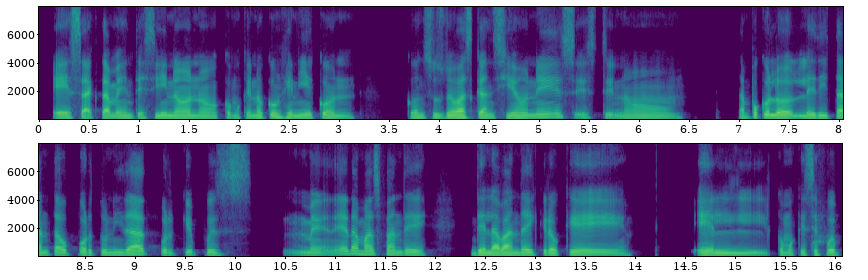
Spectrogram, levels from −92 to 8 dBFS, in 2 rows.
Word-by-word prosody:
Exactamente. 125 +1 +1
Sí, 140 +2 0
no, 140 -1 +3
no, 135 -2 -1
como 130 - -5
que 130 - -4
no 145 +3 +1
congenié 135 -7 +1
con 130 -2 -1 0.5
con 130 0 -1
sus 130 +1 -3
nuevas 150 +2 +5
canciones, 160 - 0
este, 70 - -7
no, 130 - -3 0.5
tampoco 170 +6 0
lo 155 -5 +5
le 135 +1 +1
di 145 +1 0
tanta 160 0 +1
oportunidad, 160 +4 0
porque, 145 -3 -4
pues, 145 +1 -5 0.3
mm, - - -21 0.2
me 155 +4 -3
era 210 0 +2
más 185 -1 +1
fan 175 -2 0
de 145 -6 -1 0.4
de 135 -2 +3
la 130 0 +6
banda, 135 +5 +4
y 155 - +2
creo 130 -4 0
que 120 -2 0 0.6
él 130 - 0
como 130 -1 -3
que 130 -1 -5
se 145 - -2
fue 150 +2 -1
140 Hz, 150 wpm, -22 LUFS, 130-155 Hz, 0.6 s, la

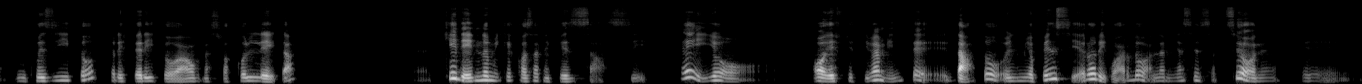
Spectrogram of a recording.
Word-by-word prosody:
un 155 0 -14
quesito 185 - -3
riferito 155 0 -2
a 140 - +1
una 145 -1 -7
sua 135 0 -17
collega 160 -4 0 1.2
ehm, - - -32
chiedendomi 190 - +5
che 180 -1 -11
cosa 155 0 -5
ne 145 - -10
pensassi. 135 -1 -11 0.3
E 300 +4 +2
io 160 - -4 0.6
ho 160 -2 +8
effettivamente 155 +4 -2
dato 240 -3 +6
il 155 +1 -4
mio 160 -2 -4
pensiero 250 - +2
riguardo 210 -4 -3
alla 160 +1 -12
mia 160 +2 -17
sensazione 175 - -2 0.2
e 155 +1 -24
160 Hz, 115 wpm, -25 LUFS, 150-190 Hz, 1.2 s, ho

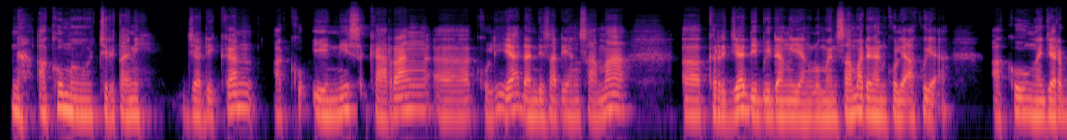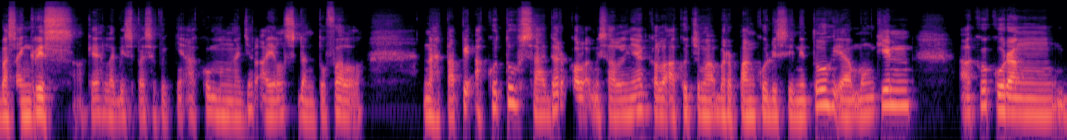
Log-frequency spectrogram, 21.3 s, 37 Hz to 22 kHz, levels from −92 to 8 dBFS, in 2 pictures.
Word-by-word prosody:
Nah, 125 -3 -1
aku 135 +4 0
mau 130 -5 +1
cerita, 120 -1 -1
nih. 120 0 -1 0.4
Jadi, 120 -2 -3
kan, 155 +5 0 0.2
aku 125 -1 -9
ini 125 +2 0
sekarang, 145 +3 +1
eee, 115 -2 -3
kuliah 145 +5 +2
dan 120 -6 +3
di 115 - -2
saat 115 0 -2
yang 115 -1 -4
sama, 140 +6 0 0.5
eee, 120 -1 +1
kerja 125 +2 +4
di 125 -5 +2
bidang 115 -1 +3
yang 110 -1 +1
lumayan 110 0 0
sama 125 +4 +4
dengan 120 -3 +4
kuliah 115 0 +2
aku, 110 - -1
ya. - - -10 0.4
Aku 125 +3 -2
ngajar 115 0 +4
bahasa 115 0 +1
Inggris. 130 +3 +5
Oke, 125 +2 -4
lebih 115 -2 -6
spesifiknya, 115 0 -6
aku 135 - -7
mengajar 115 +2 -6
IELTS 120 +1 0
dan 110 -3 -5
TOEFL. 115 +1 -3 0.7
Nah, - - +1
tapi - - 0
aku, 165 - -5
tuh, 205 -2 0
sadar 120 -1 +2
kalau 130 - +1
misalnya 125 +4 -2
kalau 125 -3 -1
aku 125 +2 -2
cuma 120 -3 -1
berpangku 115 0 -1
di 120 -1 -1
sini, 115 -1 -2
tuh, 180 +8 +1
ya, 115 -4 +2
mungkin 180 +10 +2 0.5
aku 135 +8 -3
kurang 125 -6 +3
120 Hz, 165 wpm, -25 LUFS, 115-130 Hz, 0.7 s, Inggris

